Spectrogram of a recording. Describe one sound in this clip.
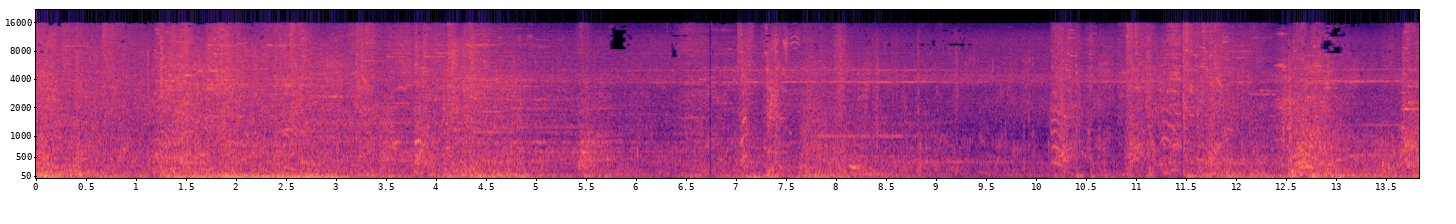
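Magic spells burst and whoosh in a fight.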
